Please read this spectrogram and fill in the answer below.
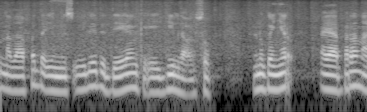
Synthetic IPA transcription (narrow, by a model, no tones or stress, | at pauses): nɐðaːfɐðɐijɔmɐsʔuːlɪjɐd̪ɐd̪ɛːɣaːŋkʰɐɛːd͡ʒiːlkʰɐʕʊsʊb̚ | ʕʊnʊɣɐnjɐr | ʔɐjaːbɐɾɐnɐ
